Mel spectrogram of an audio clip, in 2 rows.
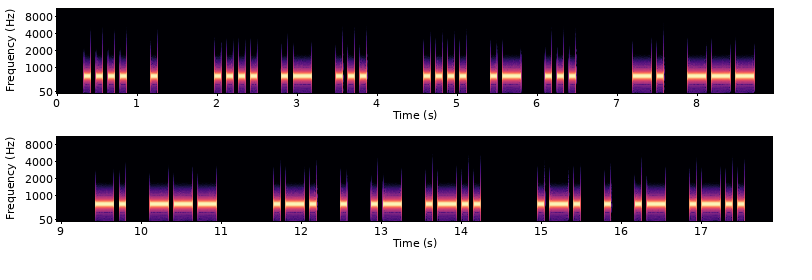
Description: Morse code, heard as a keyed tone, about 16 wpm, 680 Hz. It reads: HE HAS HAS NO NO REAL REAL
